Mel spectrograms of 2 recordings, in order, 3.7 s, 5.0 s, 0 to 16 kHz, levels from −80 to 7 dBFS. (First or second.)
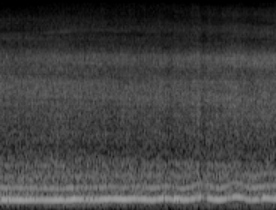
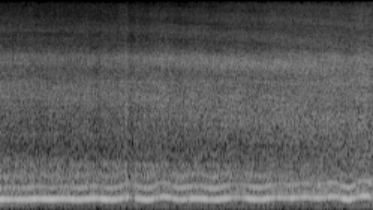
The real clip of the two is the second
